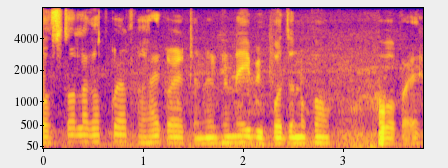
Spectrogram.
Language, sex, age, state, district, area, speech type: Assamese, male, 18-30, Assam, Kamrup Metropolitan, urban, spontaneous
